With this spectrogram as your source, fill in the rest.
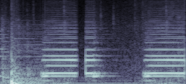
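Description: A car alarm blares nearby with loud, sustained honking tones, broken by one brief gap, then a quieter stretch before the honking resumes, with no talking over it.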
